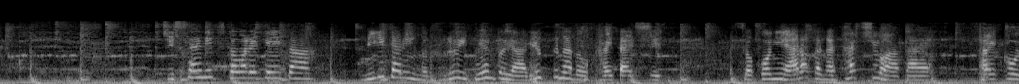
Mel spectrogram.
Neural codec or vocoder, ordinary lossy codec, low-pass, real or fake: codec, 44.1 kHz, 2.6 kbps, SNAC; Opus, 16 kbps; 7.2 kHz; fake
